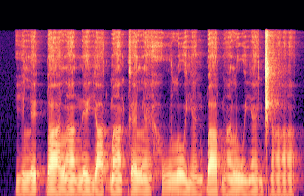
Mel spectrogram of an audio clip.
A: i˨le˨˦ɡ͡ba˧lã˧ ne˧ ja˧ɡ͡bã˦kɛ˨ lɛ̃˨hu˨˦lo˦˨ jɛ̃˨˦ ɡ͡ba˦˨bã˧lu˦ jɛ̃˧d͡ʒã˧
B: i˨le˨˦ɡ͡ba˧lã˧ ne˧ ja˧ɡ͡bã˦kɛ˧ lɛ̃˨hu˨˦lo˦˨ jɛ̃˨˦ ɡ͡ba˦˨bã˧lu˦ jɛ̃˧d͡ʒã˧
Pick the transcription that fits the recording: B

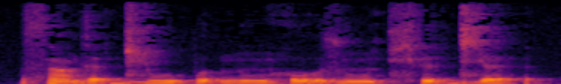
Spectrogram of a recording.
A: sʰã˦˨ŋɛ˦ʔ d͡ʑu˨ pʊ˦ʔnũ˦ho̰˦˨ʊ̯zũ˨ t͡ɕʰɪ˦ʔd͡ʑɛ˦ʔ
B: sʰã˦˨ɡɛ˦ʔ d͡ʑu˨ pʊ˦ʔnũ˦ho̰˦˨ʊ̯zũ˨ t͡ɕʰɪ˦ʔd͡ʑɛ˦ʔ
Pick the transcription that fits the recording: B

